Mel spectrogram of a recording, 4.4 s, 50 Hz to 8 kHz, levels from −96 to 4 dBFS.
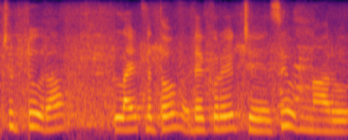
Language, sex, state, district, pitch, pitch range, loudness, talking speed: Telugu, female, Andhra Pradesh, Annamaya, 215 Hz, 200-240 Hz, -15 LUFS, 70 wpm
